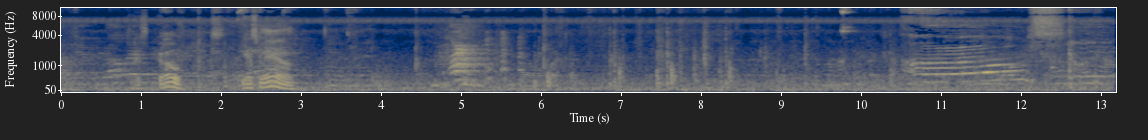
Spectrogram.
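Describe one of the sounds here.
A young woman speaks breathily, close by.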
